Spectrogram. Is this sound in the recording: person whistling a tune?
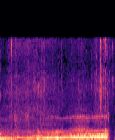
no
